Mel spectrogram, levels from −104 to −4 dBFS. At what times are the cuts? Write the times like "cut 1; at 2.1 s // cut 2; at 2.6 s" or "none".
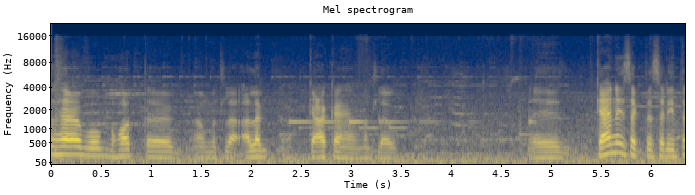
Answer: none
